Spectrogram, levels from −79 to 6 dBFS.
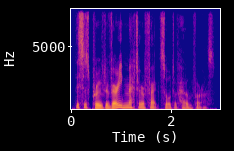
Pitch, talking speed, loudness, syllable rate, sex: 115 Hz, 260 wpm, -19 LUFS, 5.9 syllables/s, male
